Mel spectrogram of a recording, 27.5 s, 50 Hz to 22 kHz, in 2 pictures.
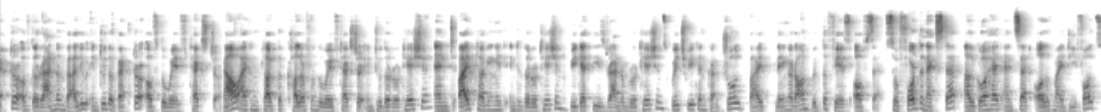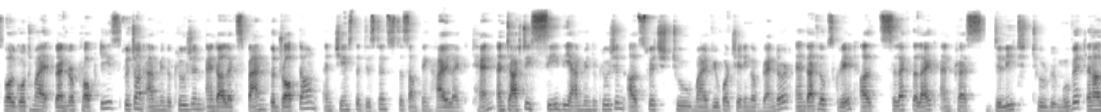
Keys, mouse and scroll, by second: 0.6 click, 1.5-1.8 middle drag, 2.5 click, 2.7 middle click, 3.9-5.3 drag, 8.0 middle click, 9.2 scroll up 2, 10.1 shift+click, 14.5 click, 15.7 click, 16.8 click, 18.0-19.9 drag, 23.5 click, 25.2 click, 26.8 Delete.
